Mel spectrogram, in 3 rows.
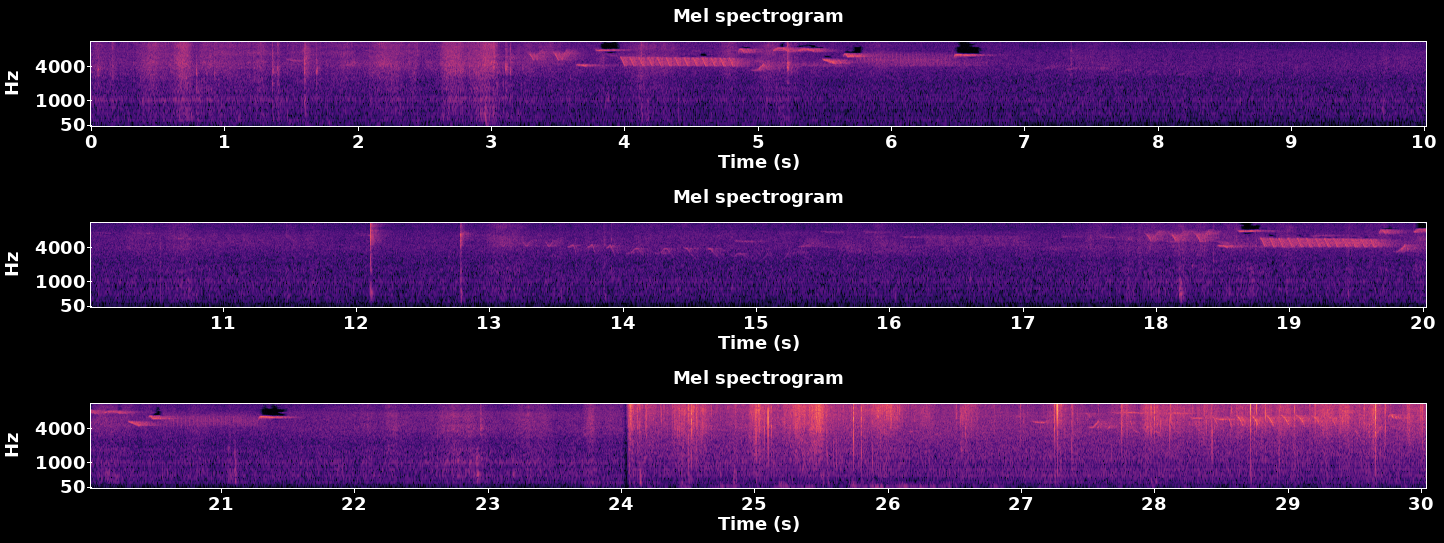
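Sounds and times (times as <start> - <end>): background hiss: 0.0 - 30.0
birds chirping: 24.1 - 30.0.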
